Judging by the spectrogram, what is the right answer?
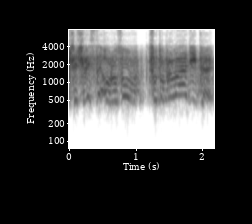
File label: player killed ally, speech cze, mood med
